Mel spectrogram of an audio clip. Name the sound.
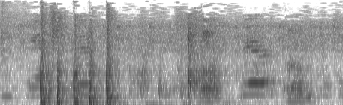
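knocking on a door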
